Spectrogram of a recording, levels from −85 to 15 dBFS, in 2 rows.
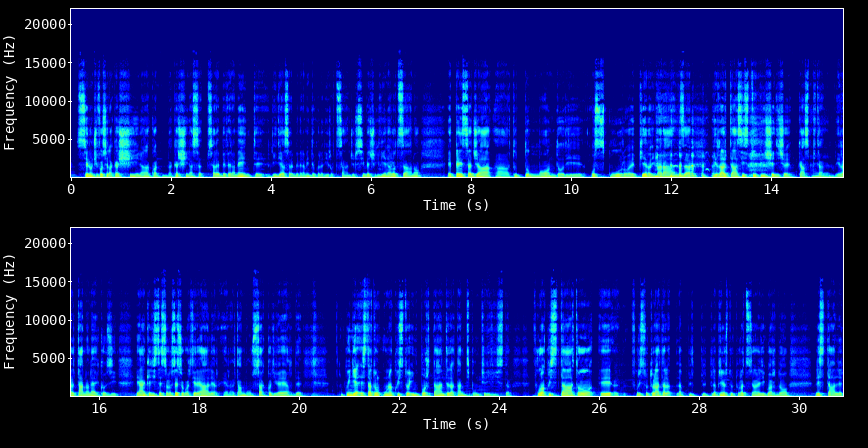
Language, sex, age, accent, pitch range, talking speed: Italian, male, 50-69, native, 115-145 Hz, 165 wpm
